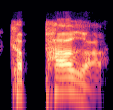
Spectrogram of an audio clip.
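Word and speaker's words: כפרה: And listen to how I say it, kapara or kapara. Right, we talked about the other week that in modern Hebrew, the emphasis is always on the last syllable. Listen to how I say kapara, right? The emphasis is on the second to last syllable. That also gives you not Hebrew, okay? If it was Hebrew, it would not sound like kapara, okay?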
